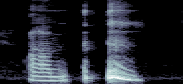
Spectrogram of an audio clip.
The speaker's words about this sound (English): So you might hear me clear my voice a little bit.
